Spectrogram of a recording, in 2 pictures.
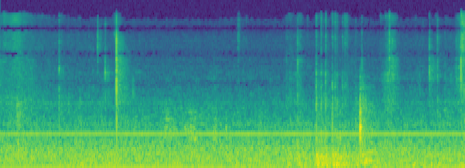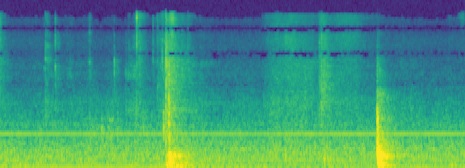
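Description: Handling noise from a rifle being worked on at a workbench: a few dull knocks and thunks, the two loudest near the middle and toward the end, over a faint steady hum.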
